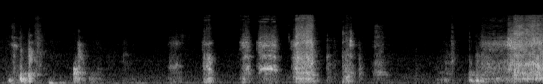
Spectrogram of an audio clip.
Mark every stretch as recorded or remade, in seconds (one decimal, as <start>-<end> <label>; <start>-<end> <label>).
0.0-1.8 remade; 1.8-3.0 recorded; 3.0-5.4 remade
